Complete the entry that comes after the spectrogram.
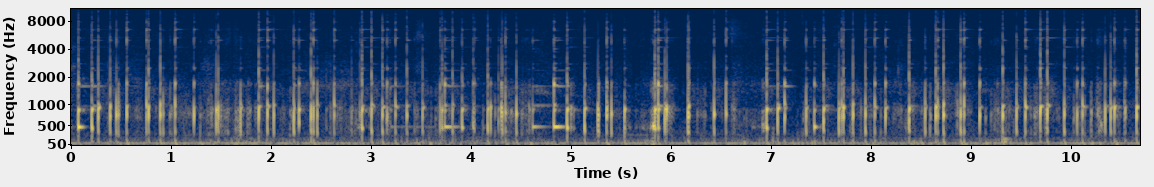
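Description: A round brushed aluminum lid, held in both hands, is tapped rapidly on its face with long painted nails. The result is a quick, uneven stream of dry, sharp clicks with very short ring, some carrying faint metallic tones, over a steady low hum.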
